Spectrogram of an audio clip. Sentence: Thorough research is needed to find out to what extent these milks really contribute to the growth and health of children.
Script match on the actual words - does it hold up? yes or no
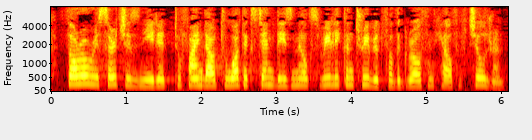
yes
